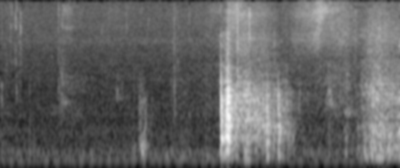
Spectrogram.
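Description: Faint room tone, then about three seconds in a sudden loud, breathy exhale with some voice in it, fading over about a second: a man's reaction just after knocking back a shot of rum.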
